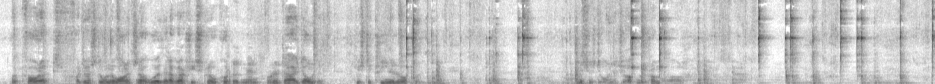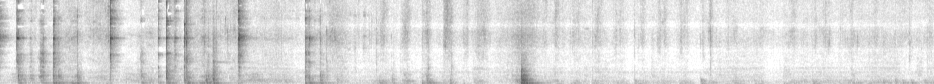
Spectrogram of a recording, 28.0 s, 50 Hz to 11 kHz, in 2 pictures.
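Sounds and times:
tool handling noise: 0:06.0 - 0:17.8.

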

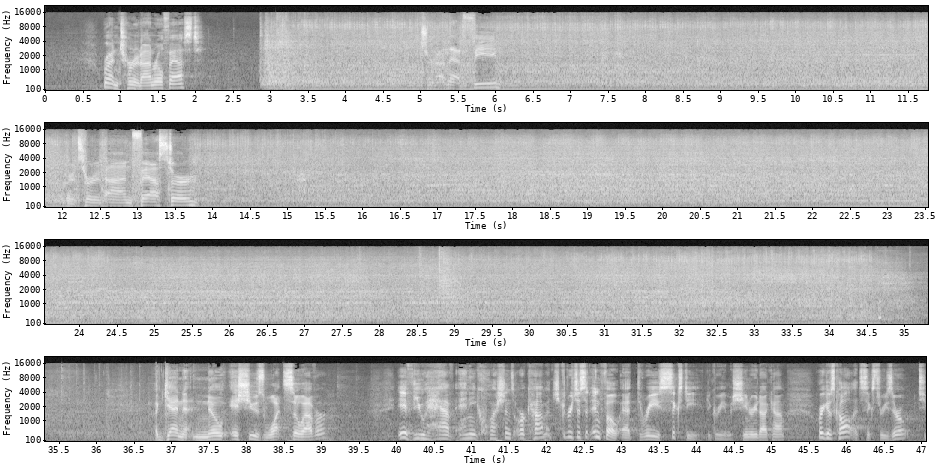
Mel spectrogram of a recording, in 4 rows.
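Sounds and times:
drum sander motor humming: 0:02.9 - 0:37.6.

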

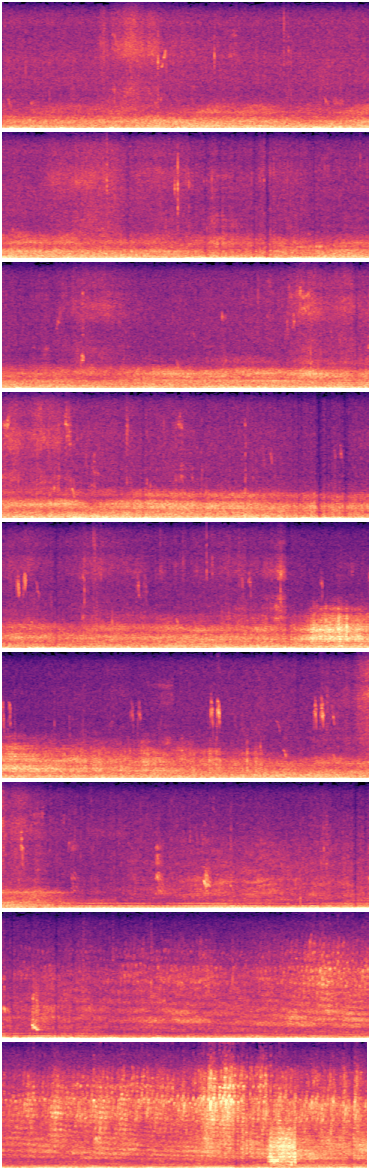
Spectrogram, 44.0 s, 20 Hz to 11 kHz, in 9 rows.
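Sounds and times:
propeller aircraft engine droning: 0:00.0 - 0:44.0.

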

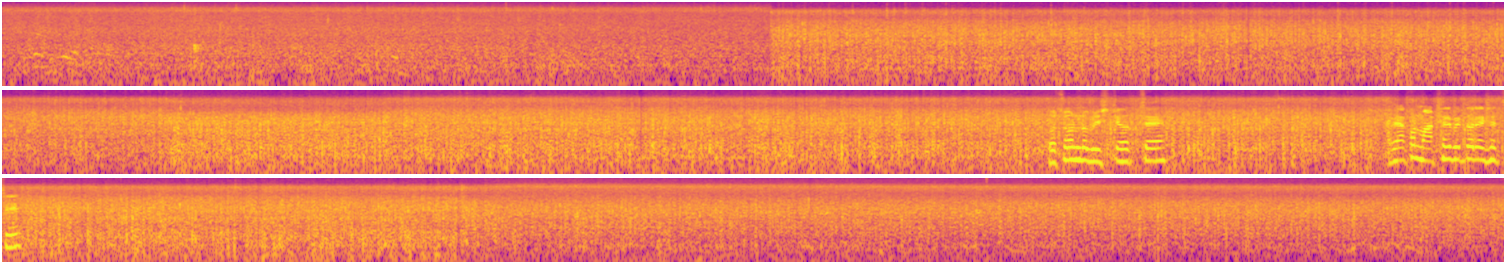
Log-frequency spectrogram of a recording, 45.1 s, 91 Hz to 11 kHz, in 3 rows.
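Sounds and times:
heavy rain falling: 0:00.0 - 0:45.0.

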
